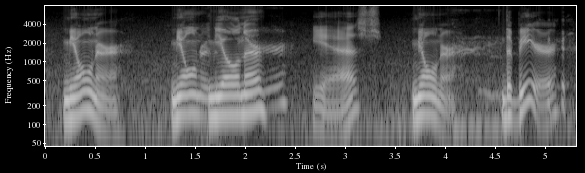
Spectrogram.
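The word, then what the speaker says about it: Mjölnir: I don't even know how to pronounce m j o l n i r what do you how do you say that mner and what is mner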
